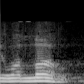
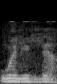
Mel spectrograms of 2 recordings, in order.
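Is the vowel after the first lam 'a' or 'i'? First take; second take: a; i. First: The first lam carries an open a vowel. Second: The first lam carries an i vowel. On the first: The speaker calls it wrong. "لو اللام الأولى مفتوحة الواو كانت تضيع منك" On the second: The speaker calls it right. "لأن اللام بتاعت لفظ الجلالة هنا مكسورة"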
